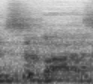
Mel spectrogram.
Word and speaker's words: Saban: Well, Saban. It's pronounced differently though between Saban and Saban.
